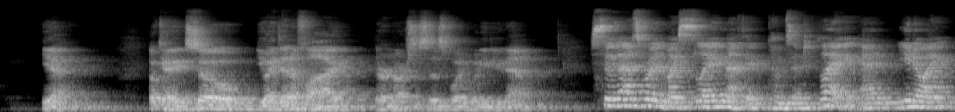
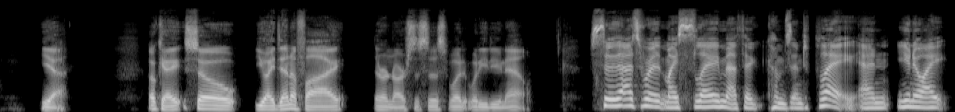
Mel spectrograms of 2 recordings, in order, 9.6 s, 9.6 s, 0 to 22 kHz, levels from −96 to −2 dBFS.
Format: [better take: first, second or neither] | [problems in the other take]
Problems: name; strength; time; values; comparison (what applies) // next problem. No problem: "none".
second | off-mic speech; far // room echo; noticeable; dies away in 1 s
